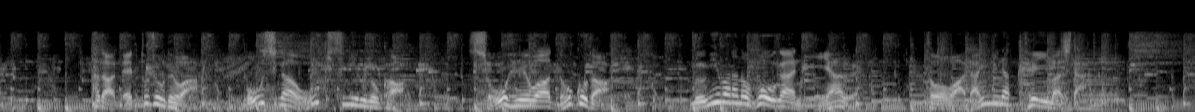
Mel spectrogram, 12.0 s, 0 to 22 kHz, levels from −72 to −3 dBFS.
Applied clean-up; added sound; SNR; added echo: none; none; none; none.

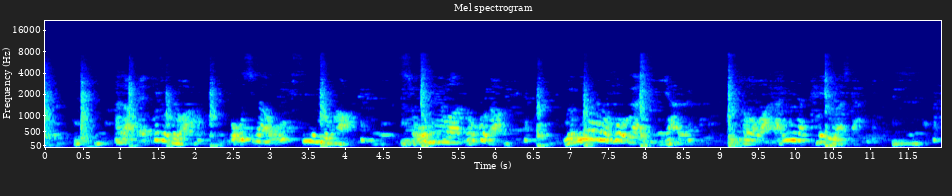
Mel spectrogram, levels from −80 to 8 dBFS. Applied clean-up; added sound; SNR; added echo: classical method WPE with log-MMSE.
